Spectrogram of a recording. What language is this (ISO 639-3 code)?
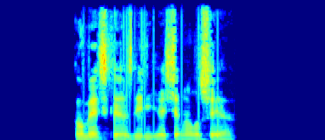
cat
